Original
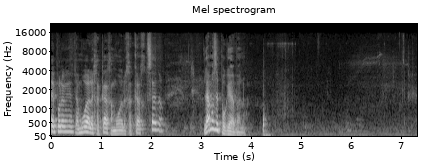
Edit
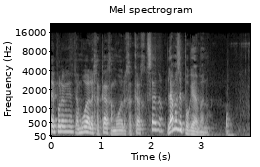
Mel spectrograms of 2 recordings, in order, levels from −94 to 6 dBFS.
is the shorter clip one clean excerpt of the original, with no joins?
no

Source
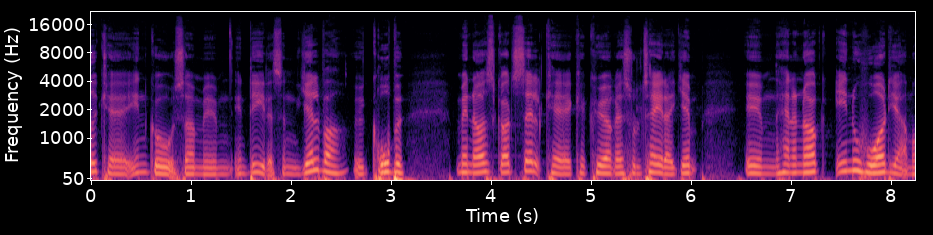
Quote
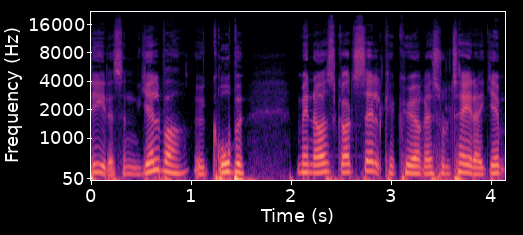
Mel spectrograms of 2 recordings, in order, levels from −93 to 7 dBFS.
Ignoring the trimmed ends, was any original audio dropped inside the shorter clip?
yes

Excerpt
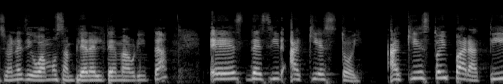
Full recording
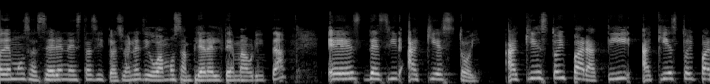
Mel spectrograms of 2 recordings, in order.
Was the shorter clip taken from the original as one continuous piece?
yes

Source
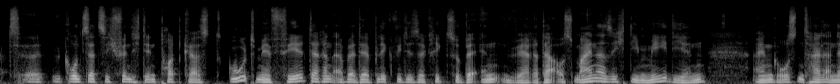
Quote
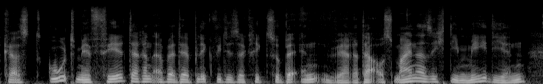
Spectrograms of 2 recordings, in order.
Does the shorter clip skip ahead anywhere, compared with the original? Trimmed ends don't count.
no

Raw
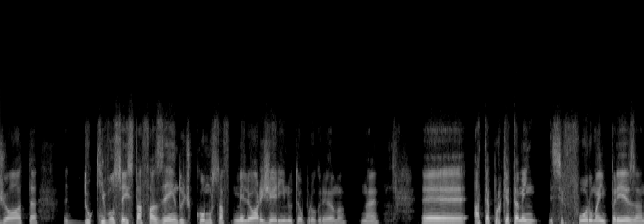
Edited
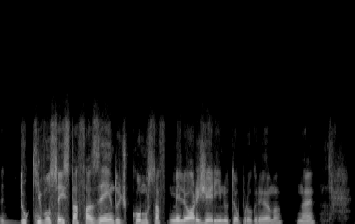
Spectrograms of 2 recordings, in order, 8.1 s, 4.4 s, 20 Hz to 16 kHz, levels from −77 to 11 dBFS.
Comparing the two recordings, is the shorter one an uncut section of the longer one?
yes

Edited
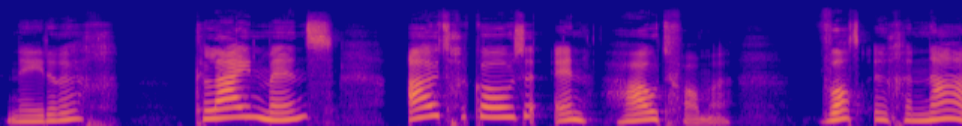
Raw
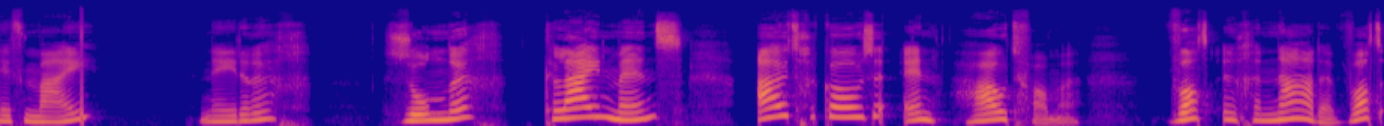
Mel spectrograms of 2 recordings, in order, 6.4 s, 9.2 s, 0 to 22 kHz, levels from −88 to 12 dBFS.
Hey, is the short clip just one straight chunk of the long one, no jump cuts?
no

